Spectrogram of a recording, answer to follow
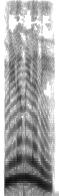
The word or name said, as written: ಮಿಳುಮಿಳನೆ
